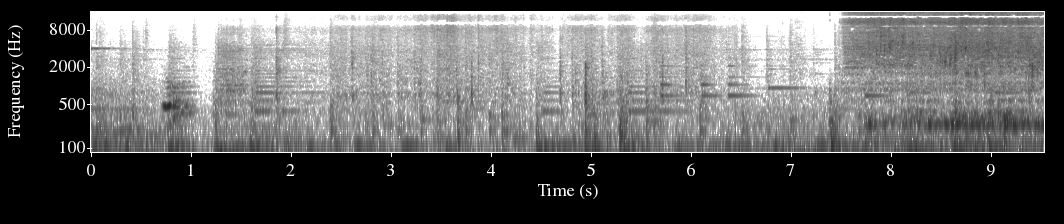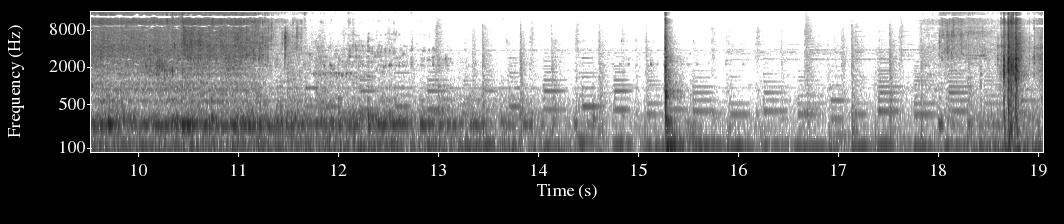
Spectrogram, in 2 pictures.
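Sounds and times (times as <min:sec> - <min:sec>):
tap water running into sink: 0:07.4 - 0:14.4, 0:18.0 - 0:18.8.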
